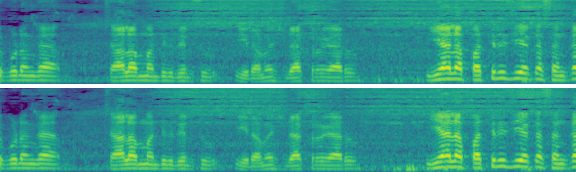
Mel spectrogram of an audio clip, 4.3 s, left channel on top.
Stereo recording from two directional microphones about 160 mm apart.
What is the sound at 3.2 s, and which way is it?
Speech, 15° left (ahead or behind).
